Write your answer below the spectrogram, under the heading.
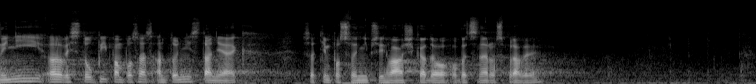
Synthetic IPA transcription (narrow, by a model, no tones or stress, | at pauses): nɪɲiːvɪst̪o̞wpiːpanpo̞slanɛt͡sʔa̰nt̪oɲiːnst̪aɲɛkz̥aciːmpo̞slɛdɲiːpr̝̥ɪɦlaːʃkado̞ʔo̰bɛt͡snɛːɾo̞spɾʔavɪ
